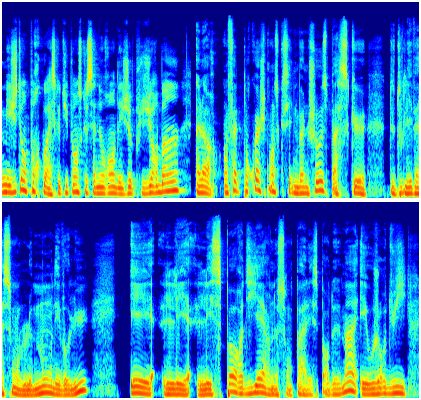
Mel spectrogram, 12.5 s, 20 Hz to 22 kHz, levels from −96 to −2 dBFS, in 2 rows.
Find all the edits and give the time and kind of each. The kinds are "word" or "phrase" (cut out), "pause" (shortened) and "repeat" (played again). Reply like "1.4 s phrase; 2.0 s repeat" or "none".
none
